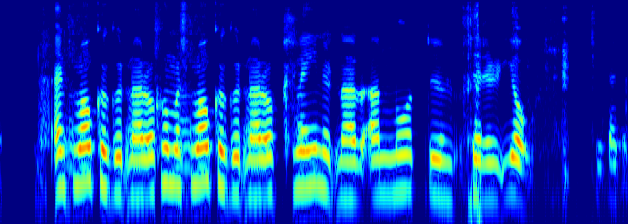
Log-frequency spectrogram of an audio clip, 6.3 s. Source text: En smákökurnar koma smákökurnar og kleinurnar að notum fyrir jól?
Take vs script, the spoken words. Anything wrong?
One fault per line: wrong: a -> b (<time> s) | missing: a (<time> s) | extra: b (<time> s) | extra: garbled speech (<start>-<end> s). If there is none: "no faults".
no faults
